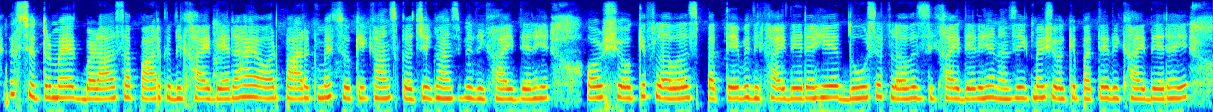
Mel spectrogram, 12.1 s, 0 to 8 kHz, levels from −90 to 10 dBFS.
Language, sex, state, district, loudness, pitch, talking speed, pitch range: Hindi, female, Andhra Pradesh, Anantapur, -12 LUFS, 260 Hz, 245 wpm, 250-270 Hz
